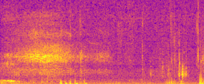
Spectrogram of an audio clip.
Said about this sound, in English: Before we get started, let me take another sip of this fine Tecate.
